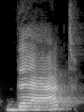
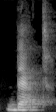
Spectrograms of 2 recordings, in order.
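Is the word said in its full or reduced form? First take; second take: full; reduced. First: The vowel is full and clearly stressed. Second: The vowel is reduced and unstressed. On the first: It points to something as a demonstrative. "As a strong form, we will pronounce it like that" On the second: It links a clause as a relative pronoun. "As a weakened form, this is that"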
